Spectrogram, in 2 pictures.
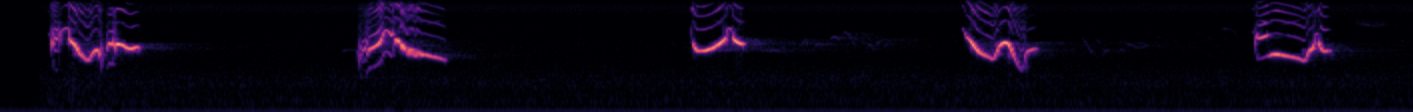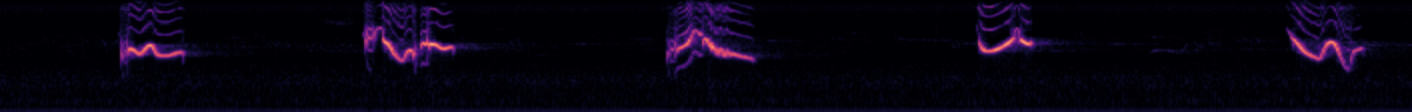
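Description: Blue-headed vireo singing: ten short, clear whistled phrases, each slurring up and down and lasting under half a second, evenly spaced about a second and a half apart. The slow, unhurried cadence is what marks it out from the other vireos.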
